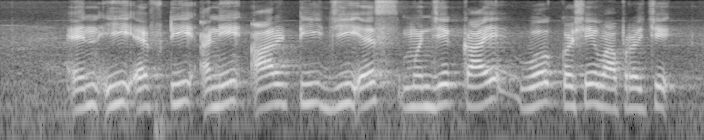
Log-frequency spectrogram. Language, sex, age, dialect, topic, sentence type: Marathi, male, 18-24, Standard Marathi, banking, question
